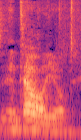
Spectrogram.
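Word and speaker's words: intaglio: is referred to as intalo it's spelled intalo but it's Italian and I'm Italian so it's italio um and it actually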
